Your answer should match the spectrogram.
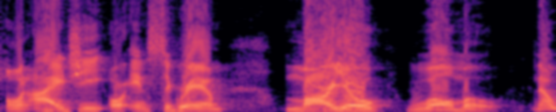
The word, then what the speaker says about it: Uomo: Check out his Mario Uomo collection and Flyball collection. Just search on IG or Instagram, Mario Uomo. Now, Uomo is pronounced like with a W, but it's an Italian word.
